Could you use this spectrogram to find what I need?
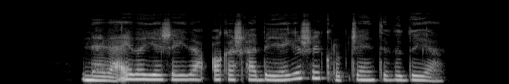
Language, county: Lithuanian, Klaipėda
